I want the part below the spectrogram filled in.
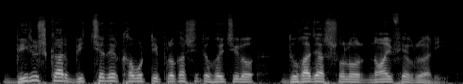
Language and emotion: Bengali, neutral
